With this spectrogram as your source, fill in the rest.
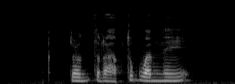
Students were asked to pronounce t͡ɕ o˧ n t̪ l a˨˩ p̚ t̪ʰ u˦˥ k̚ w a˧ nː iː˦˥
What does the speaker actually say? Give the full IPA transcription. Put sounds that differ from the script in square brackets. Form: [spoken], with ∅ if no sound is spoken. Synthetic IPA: t͡ɕ o˧ n t̪ [ɾ] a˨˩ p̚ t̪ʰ u˦˥ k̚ w a˧ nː iː˦˥

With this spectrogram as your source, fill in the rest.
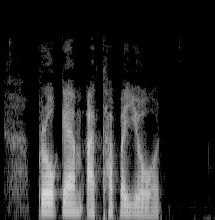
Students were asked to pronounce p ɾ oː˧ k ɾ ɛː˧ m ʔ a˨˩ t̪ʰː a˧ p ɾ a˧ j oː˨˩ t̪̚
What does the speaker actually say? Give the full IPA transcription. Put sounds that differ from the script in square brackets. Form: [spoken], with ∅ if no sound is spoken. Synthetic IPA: p ɾ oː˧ k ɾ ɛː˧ m ʔ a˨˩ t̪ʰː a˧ p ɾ a˧ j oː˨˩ t̪̚

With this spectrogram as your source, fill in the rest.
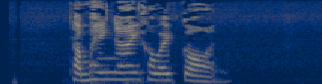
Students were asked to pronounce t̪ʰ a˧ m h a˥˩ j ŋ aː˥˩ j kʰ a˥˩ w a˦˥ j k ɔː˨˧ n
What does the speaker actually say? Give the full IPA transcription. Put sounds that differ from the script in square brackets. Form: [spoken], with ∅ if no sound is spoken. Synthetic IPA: t̪ʰ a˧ m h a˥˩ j ŋ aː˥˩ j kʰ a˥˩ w a˦˥ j k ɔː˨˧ n

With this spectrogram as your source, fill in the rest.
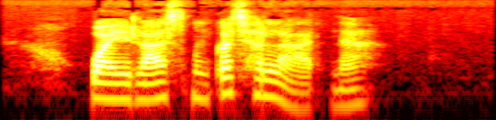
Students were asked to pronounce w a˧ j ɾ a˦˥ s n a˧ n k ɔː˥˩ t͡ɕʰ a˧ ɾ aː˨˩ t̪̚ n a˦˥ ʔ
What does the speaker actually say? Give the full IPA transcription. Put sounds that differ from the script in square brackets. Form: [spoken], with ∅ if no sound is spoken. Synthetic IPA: w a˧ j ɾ a˦˥ s [m] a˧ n k ɔː˥˩ t͡ɕʰ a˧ [l] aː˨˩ t̪̚ n a˦˥ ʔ

